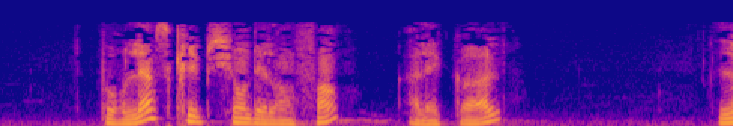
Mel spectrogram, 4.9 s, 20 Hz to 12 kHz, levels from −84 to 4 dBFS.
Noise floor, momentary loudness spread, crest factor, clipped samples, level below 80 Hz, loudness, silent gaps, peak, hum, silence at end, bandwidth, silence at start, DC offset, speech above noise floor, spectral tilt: -54 dBFS; 13 LU; 20 dB; under 0.1%; -50 dBFS; -20 LUFS; none; -2 dBFS; none; 0 s; 6.6 kHz; 0.65 s; under 0.1%; 34 dB; -5.5 dB/octave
